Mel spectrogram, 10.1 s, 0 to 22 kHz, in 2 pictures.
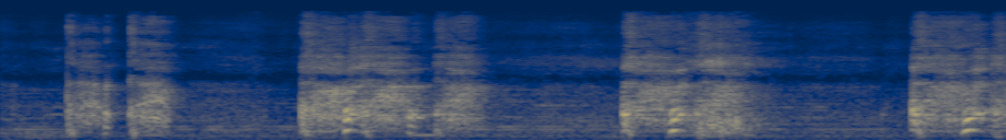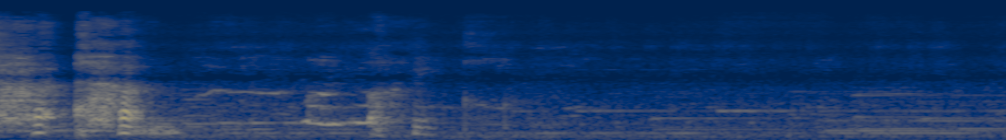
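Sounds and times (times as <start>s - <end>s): girl coughing: 1.5s - 2.5s, 3.1s - 3.9s, 4.6s - 6.0s.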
